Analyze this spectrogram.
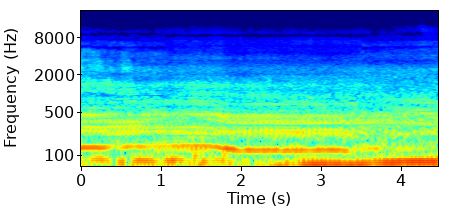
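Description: A car's stereo playing loud, bass-heavy music, its deep bass notes stepping lower every second or two, over street traffic noise.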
